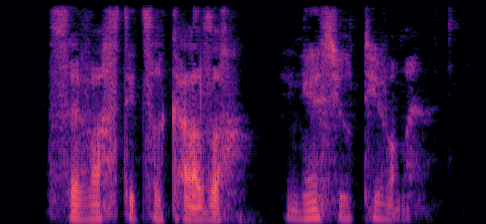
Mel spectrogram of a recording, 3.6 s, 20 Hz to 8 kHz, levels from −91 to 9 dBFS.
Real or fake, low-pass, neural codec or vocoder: real; 7.2 kHz; none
